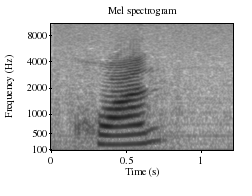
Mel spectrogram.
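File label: "kuan", Mandarin Chinese, second tone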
